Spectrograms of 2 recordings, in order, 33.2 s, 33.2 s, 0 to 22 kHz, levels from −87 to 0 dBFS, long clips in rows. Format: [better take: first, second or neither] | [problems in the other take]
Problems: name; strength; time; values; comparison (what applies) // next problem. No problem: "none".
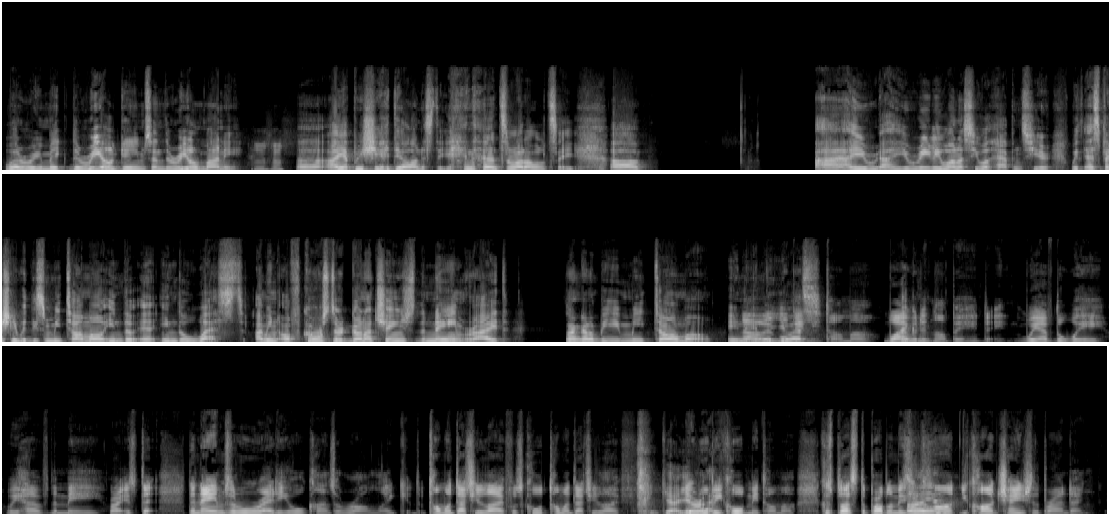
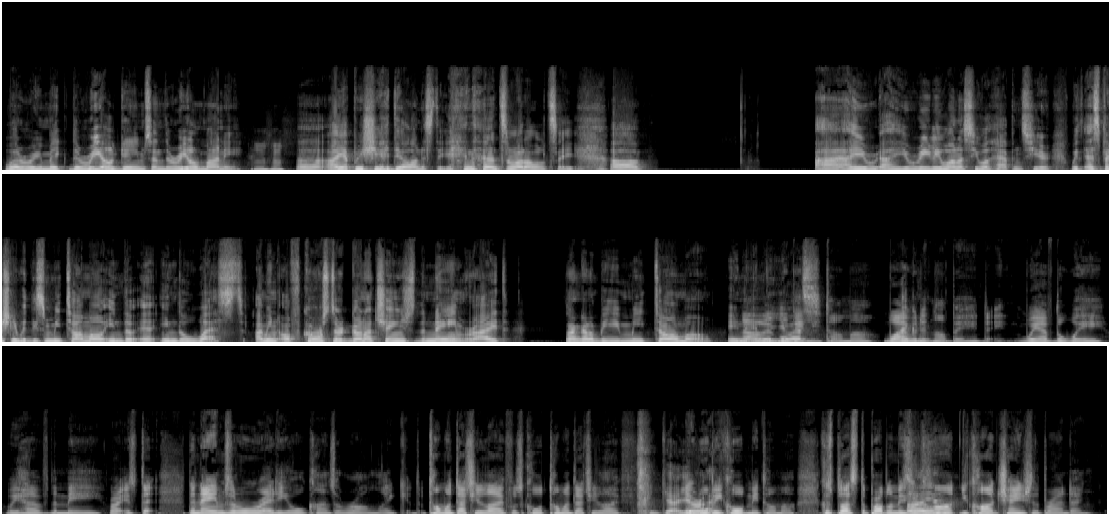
second | thin; somewhat; fading below 450 Hz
